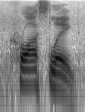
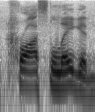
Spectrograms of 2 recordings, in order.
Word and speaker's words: cross-legged: You can also sit cross-legged or cross-legged. There's two different ways to pronounce it. I think in the UK they say cross-legged, and in America and in Canada we often say cross-legged.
